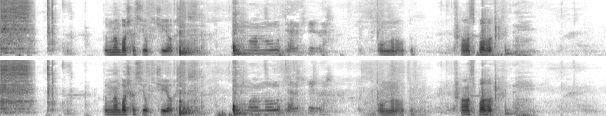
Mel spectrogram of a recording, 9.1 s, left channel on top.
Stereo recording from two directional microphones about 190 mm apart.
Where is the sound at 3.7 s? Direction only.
30° left (ahead or behind).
